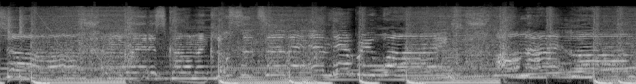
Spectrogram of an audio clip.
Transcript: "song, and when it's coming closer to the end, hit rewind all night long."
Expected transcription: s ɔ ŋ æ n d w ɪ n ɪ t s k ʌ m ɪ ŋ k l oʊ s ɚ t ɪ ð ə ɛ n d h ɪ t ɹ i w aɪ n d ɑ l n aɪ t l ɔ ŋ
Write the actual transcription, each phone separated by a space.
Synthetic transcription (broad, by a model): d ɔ w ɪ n ɪ t s k ʌ m ɪ ŋ k l oʊ s ɚ t ɪ ð ə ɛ n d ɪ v ɹ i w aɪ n ɑ l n aɪ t l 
